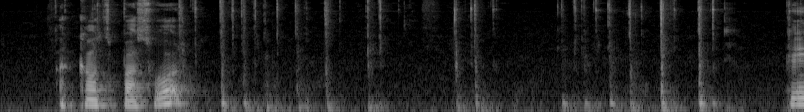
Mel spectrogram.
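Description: Typing on a computer keyboard: a run of quick, irregular keystrokes lasting about four seconds, starting shortly after a brief spoken word or two.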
